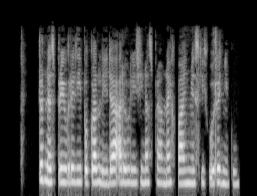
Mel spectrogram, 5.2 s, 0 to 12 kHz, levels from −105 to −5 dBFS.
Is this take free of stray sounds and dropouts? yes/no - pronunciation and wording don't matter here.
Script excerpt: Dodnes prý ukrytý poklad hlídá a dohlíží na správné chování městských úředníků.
no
